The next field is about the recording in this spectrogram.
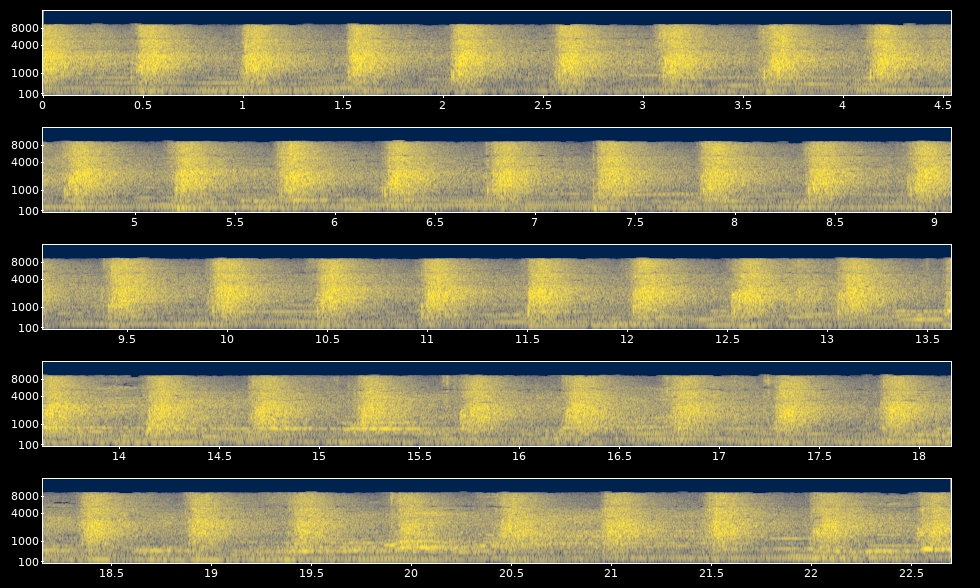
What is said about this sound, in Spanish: Vamos a aplaudirle a él. Una vez más.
